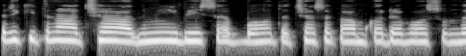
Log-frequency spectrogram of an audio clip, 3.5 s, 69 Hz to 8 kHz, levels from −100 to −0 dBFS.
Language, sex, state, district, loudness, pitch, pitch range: Hindi, female, Jharkhand, Sahebganj, -15 LUFS, 245 Hz, 235-260 Hz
